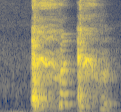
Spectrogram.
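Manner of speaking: sharp choking cough; coughing up water. Real, not acted. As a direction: cough hard as water goes down wrong. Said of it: "Water went down the wrong way".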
